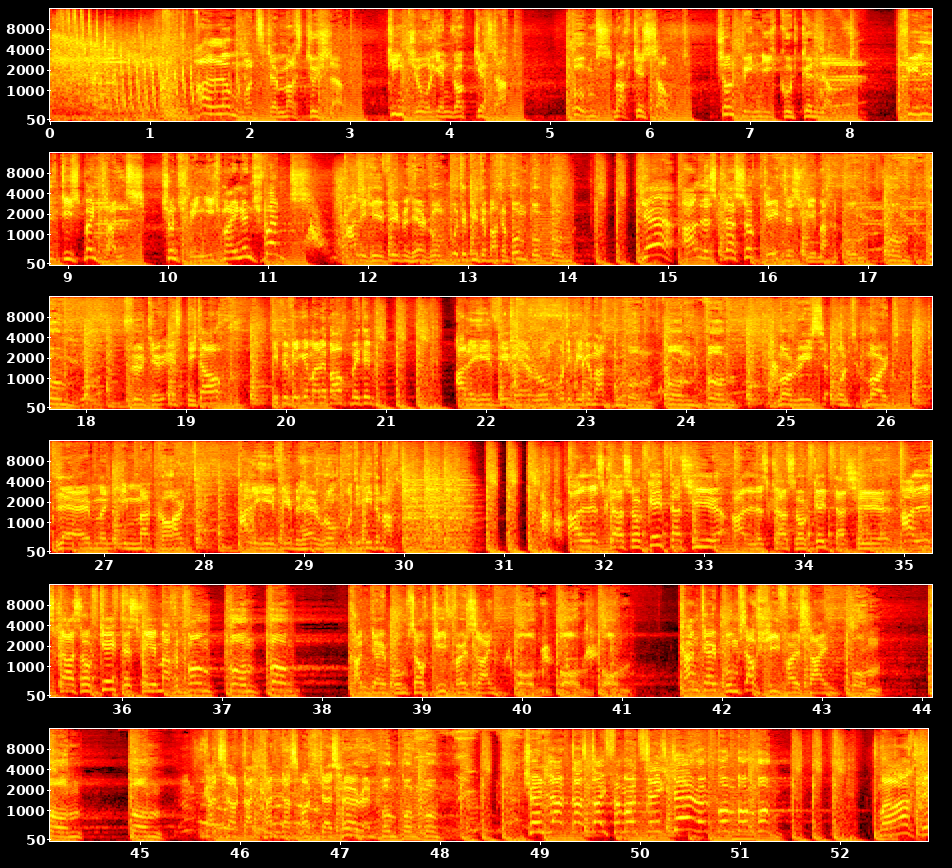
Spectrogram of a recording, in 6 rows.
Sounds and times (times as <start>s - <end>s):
Music: 0.0s - 52.8s.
